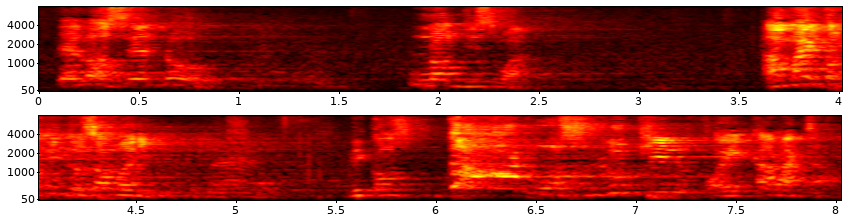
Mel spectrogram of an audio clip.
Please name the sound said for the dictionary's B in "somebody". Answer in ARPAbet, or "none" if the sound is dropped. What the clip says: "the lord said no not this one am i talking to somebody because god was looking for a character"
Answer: none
